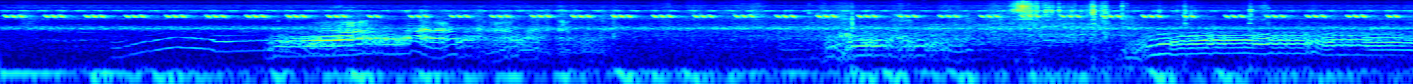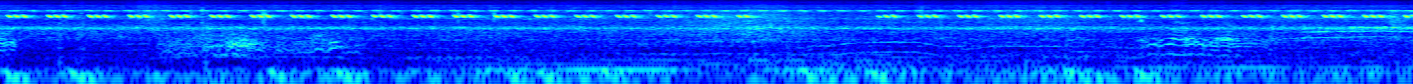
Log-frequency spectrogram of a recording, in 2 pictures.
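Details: Several kittens mewing repeatedly, with rising and falling squeaky cries and one louder, drawn-out wail, spaced every second or two. A pulsed electronic beep and a deep rumbling hum run underneath.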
